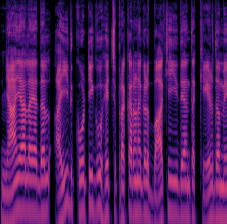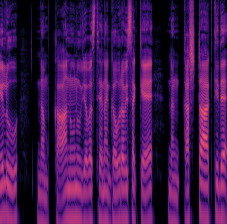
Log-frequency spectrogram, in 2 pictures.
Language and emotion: Kannada, disgusted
